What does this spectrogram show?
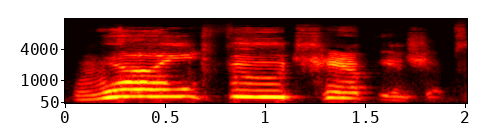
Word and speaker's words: World Food Championships: First, you're saying the name wrong. It's World Food Championships.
